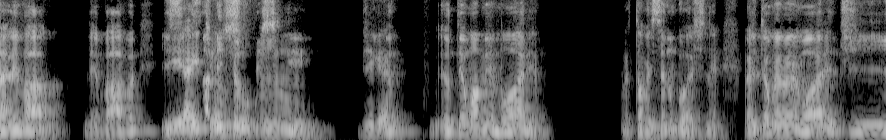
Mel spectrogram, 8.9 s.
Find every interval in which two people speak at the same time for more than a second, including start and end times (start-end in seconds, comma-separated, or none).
1.7-3.1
